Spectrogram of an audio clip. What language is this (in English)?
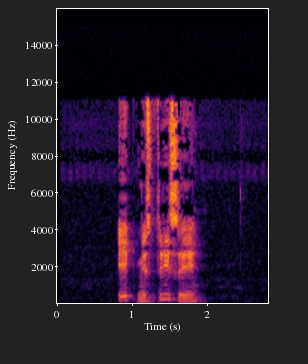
Wadiyara Koli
